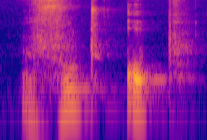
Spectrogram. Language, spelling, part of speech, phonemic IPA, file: Dutch, voed op, verb, /ˈvut ˈɔp/, Nl-voed op.ogg
- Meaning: inflection of opvoeden: 1. first-person singular present indicative 2. second-person singular present indicative 3. imperative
